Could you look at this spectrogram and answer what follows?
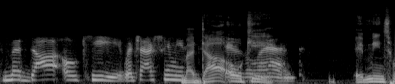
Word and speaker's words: Mata Oki: do you say that is it Matt Oaky am I saying that right no that's okay we get that that issue all the time it's Meda o'kee which actually means it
